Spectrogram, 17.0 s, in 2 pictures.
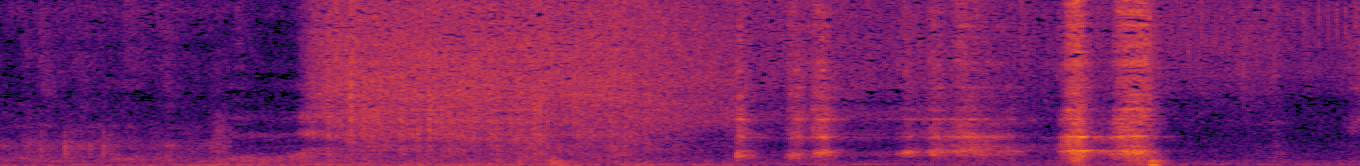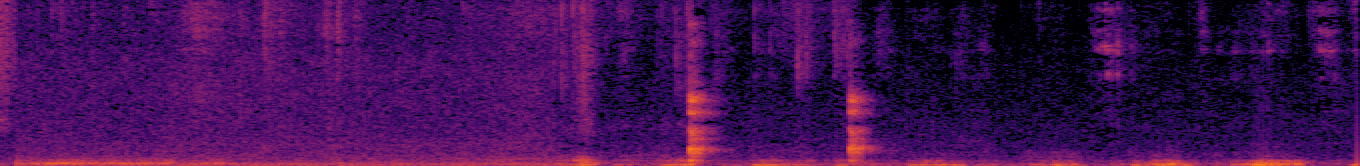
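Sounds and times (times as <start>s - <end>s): potato cake sizzling in oil: 1.8s - 8.6s.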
